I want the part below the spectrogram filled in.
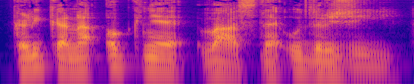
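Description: A man's voice: sits low, sing-song. A man voicing a good-natured soldier who talks about grim things in a cheerful, matter-of-fact, chatty way.

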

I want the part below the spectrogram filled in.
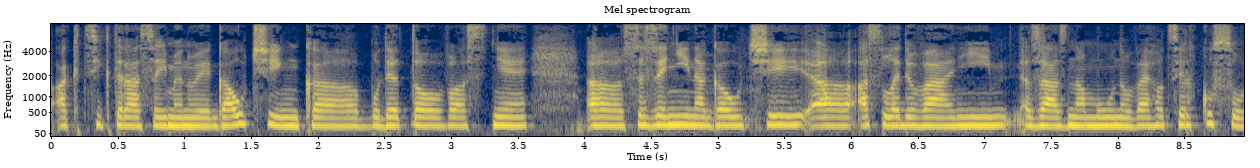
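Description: A woman speaking as a theatre guest on a radio talk show, hesitant, with many filler sounds. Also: medium pitch. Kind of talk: radio studio chat.

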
